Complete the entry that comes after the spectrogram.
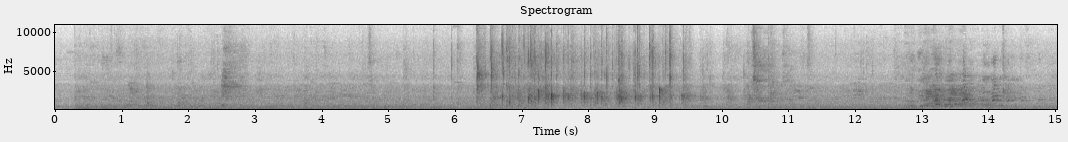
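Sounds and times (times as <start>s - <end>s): murmur of voices: 0.0s - 15.0s
small group applauding: 5.9s - 11.1s.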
